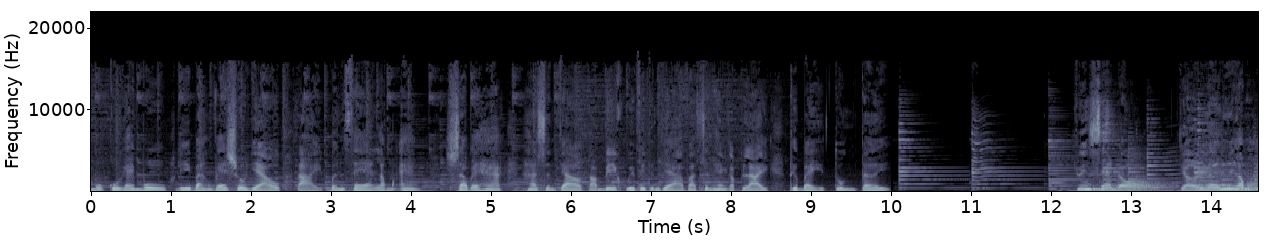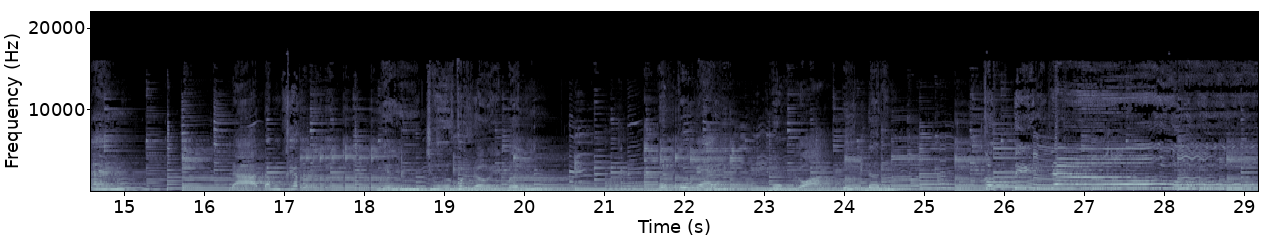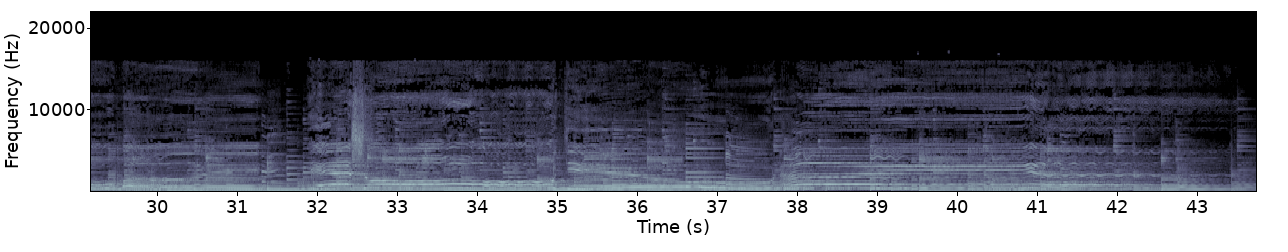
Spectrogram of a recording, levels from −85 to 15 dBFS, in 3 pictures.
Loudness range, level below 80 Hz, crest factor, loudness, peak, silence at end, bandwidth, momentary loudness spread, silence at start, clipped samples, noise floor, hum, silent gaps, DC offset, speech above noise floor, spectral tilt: 6 LU; -46 dBFS; 16 dB; -20 LUFS; -6 dBFS; 0 s; 16.5 kHz; 9 LU; 0 s; under 0.1%; -52 dBFS; none; none; under 0.1%; 32 dB; -5 dB/octave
